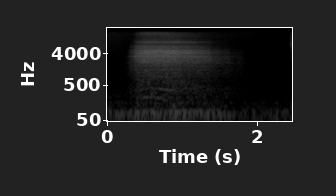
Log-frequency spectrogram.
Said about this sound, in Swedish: Tar ett djupt andetag in.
